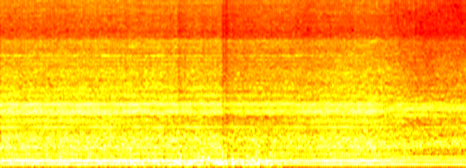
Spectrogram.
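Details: Lawn mower after its leaking valve cover gasket was fixed with silicone; bolts had vibrated out and oil dripped onto the exhaust. Small engine idles smoothly with a steady low drone, no misses or knocks; running normally.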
